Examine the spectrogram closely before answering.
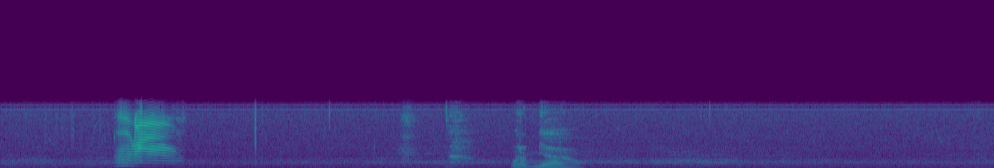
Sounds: Speech, Domestic animals, Animal, Meow, Cat

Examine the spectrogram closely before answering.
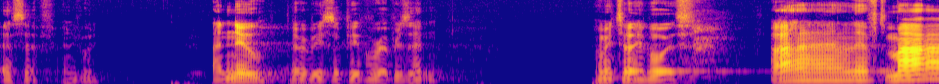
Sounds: Speech

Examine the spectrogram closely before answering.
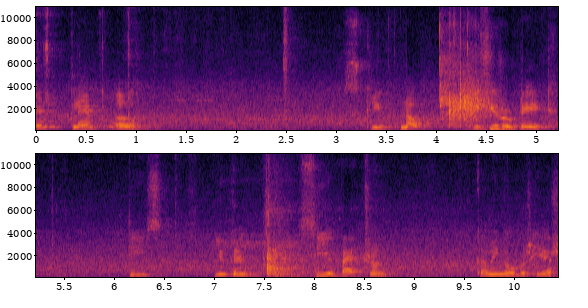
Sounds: Speech

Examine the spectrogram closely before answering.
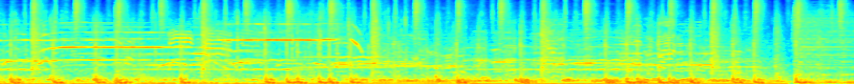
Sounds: Crowd, Cheering

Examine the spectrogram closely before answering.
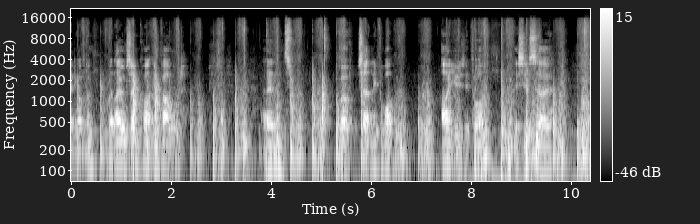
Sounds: Speech

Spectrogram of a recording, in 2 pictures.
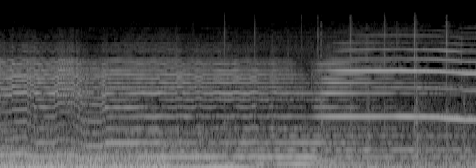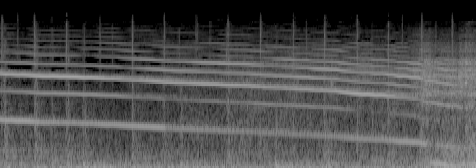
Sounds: Music

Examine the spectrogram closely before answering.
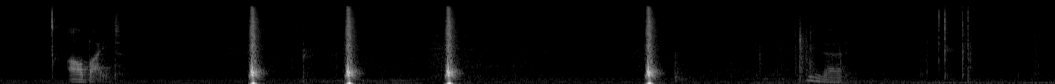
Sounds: Speech

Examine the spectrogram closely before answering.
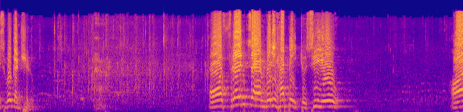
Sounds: man speaking, Speech

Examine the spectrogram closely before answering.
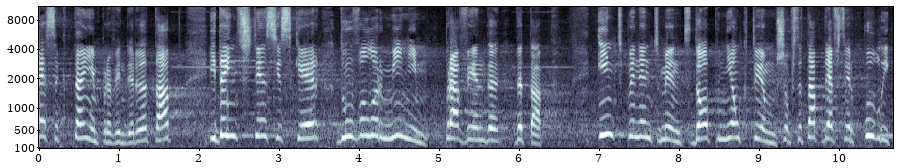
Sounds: Speech

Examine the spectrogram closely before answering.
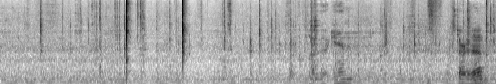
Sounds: Speech

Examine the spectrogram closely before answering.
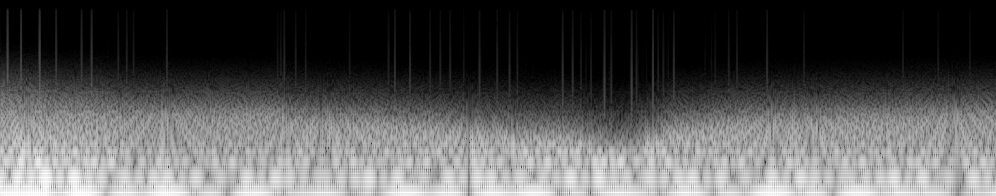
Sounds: Music, Synthesizer

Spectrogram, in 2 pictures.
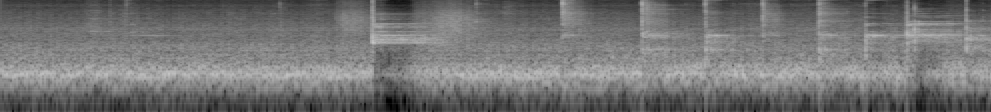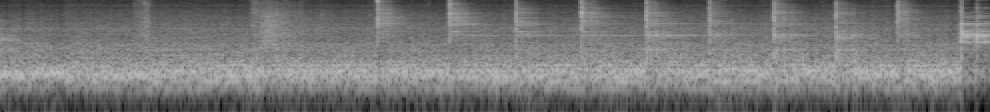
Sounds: forging swords

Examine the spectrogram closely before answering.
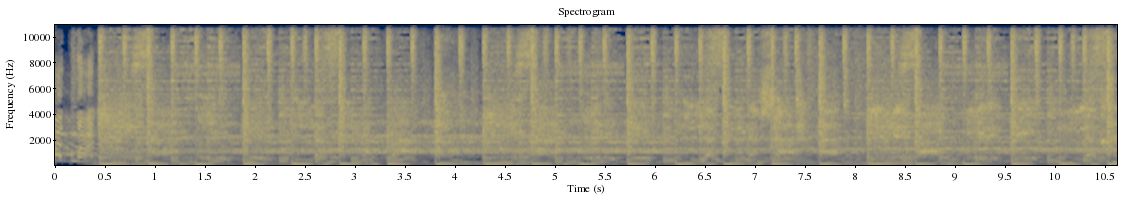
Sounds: Singing, Music of Asia

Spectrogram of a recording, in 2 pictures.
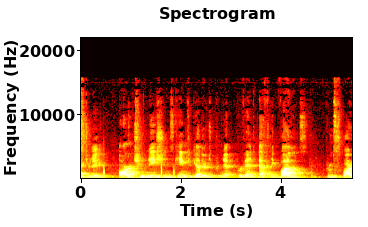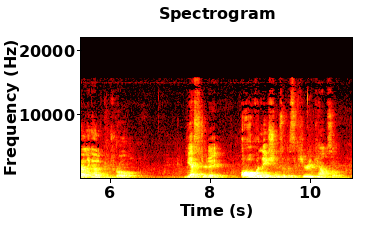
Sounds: Speech, Male speech, monologue

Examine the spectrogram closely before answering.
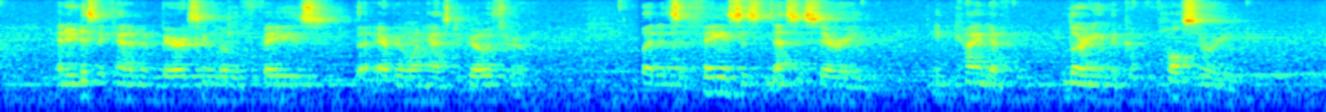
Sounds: Speech, Music

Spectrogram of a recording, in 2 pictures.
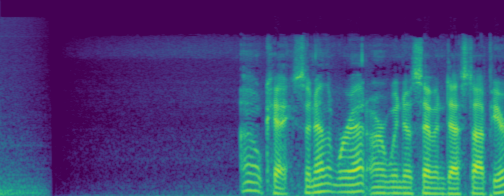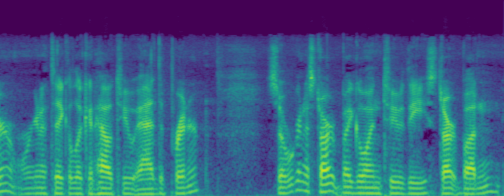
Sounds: Speech

